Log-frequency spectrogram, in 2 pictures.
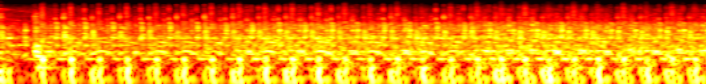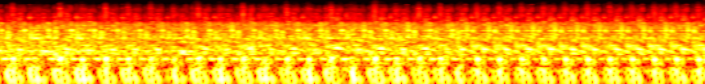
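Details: Westwood lawn tractor with Ruggerini twin-cylinder air-cooled vertical-shaft diesel, previously hydrolocked, after new starter motor and rocker cover gaskets: catches right away and settles into a steady, evenly spaced chug with no knocks or misses; running healthy.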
